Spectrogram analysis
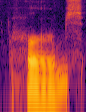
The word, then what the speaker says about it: herbs: I can experiment with herbs or herbs depending on how you want to pronounce it together with The Fawns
